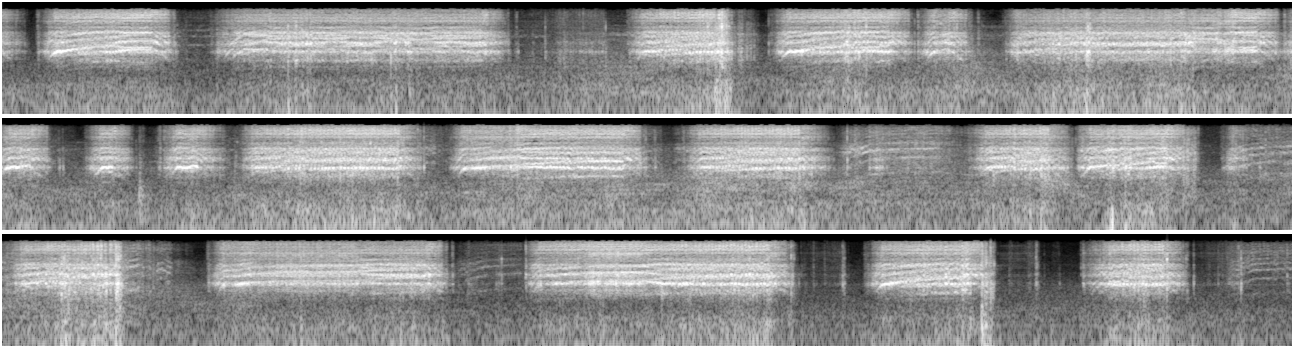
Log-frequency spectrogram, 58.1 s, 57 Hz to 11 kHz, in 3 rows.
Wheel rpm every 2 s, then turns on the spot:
70, 80, 160, 120, 20, 90, 110, 70, 160, 110, 40, 80, 130, 120, 90, 120, 0, 90, 80, 60, 50, 130, 110, 90, 160, 60, 110, 40, 40.
10-12 28-30 34-36 40-42 50-52 56-58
